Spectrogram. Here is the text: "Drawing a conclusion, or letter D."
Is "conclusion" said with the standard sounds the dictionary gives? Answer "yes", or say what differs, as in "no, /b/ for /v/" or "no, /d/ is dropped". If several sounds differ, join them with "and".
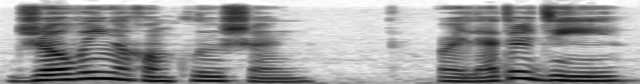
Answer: no, /ʃ/ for /ʒ/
